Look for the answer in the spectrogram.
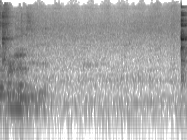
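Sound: glasses clinking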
